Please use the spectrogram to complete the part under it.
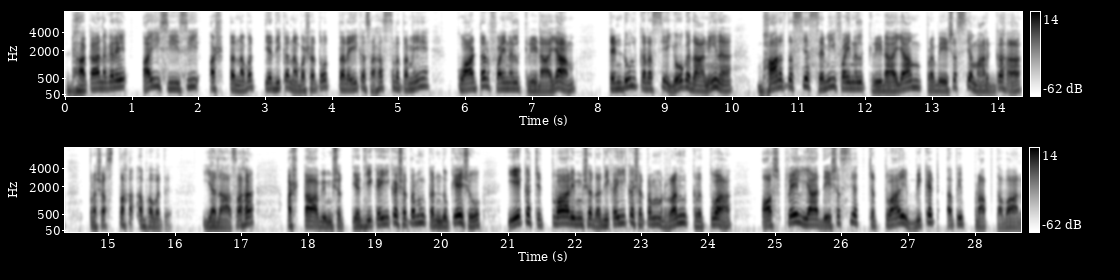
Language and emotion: Sanskrit, neutral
